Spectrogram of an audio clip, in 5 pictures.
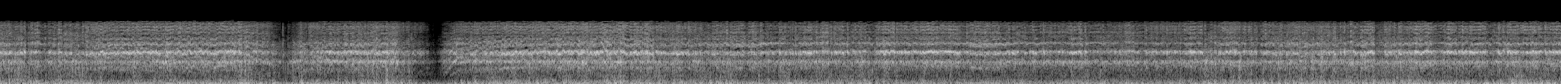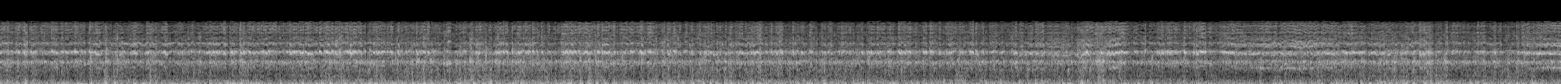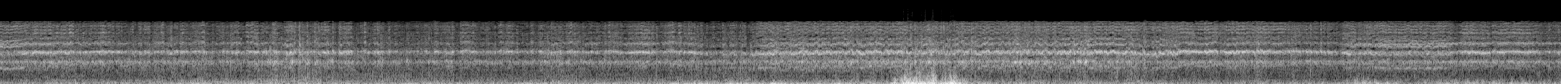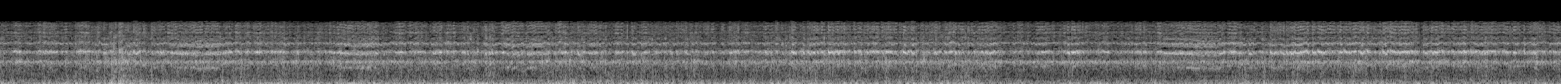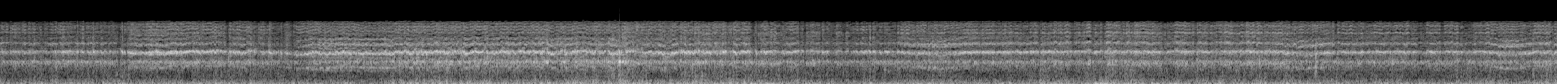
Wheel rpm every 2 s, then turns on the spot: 210, 140, 130, 200, 230, 230, 230, 240, 230, 230, 240, 230, 240, 220, 220, 230, 230, 230, 230, 210, 200, 210, 220, 230, 230, 230, 220, 230, 230, 230, 230, 240, 230, 190, 210, 230, 230, 230, 230.
none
